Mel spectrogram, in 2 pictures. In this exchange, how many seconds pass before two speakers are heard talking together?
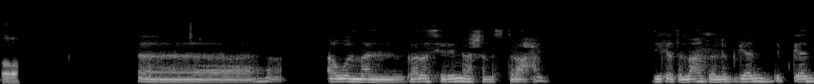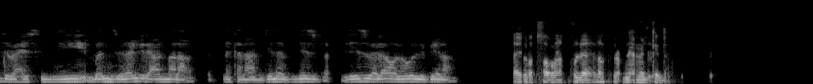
none

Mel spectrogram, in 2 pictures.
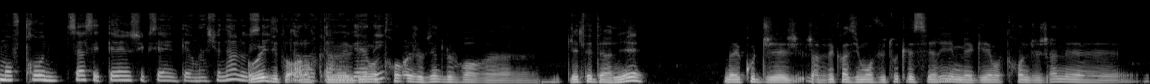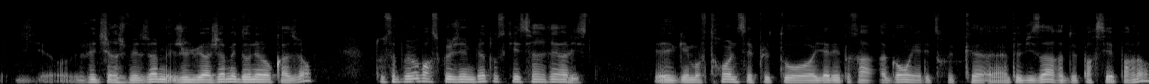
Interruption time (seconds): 2.5 s

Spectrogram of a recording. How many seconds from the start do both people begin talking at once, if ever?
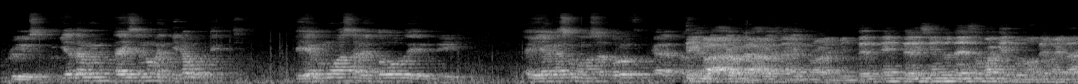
6.8 s

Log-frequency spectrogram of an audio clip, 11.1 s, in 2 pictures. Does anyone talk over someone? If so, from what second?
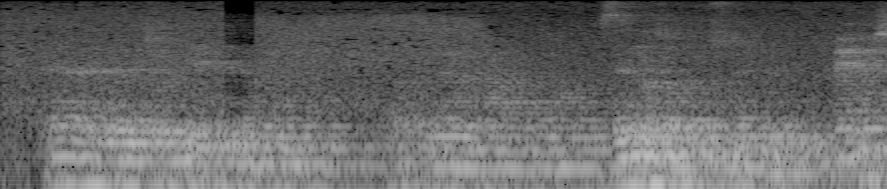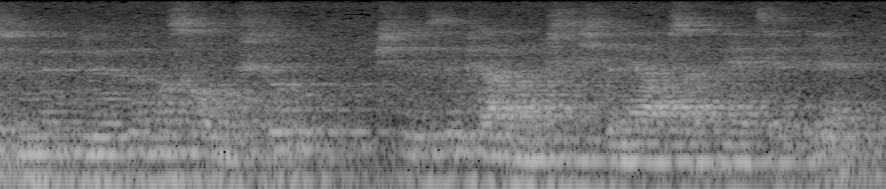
none

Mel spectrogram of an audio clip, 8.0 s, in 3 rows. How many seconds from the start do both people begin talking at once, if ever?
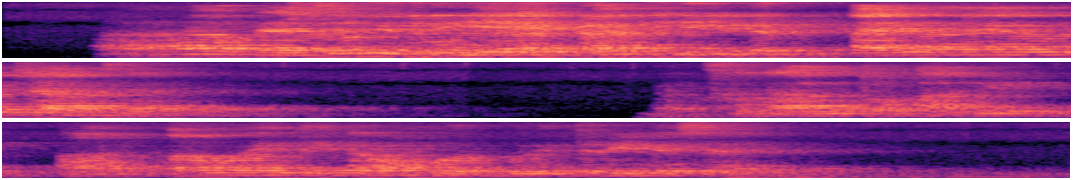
0.7 s

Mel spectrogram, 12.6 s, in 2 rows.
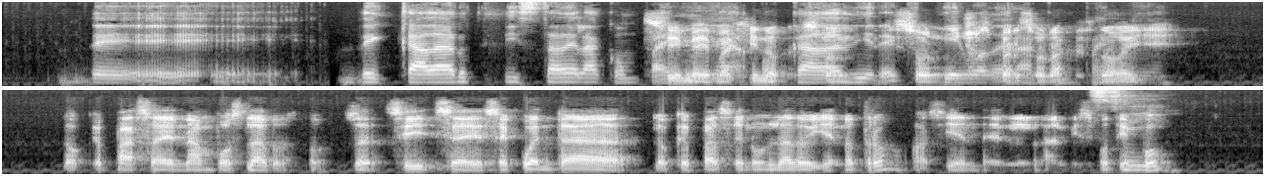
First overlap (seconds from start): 3.2 s

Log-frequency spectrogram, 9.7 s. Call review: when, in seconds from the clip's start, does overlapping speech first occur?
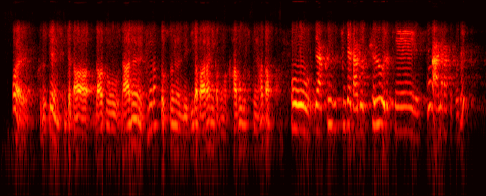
none

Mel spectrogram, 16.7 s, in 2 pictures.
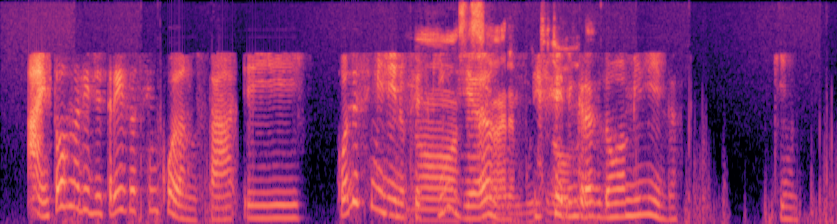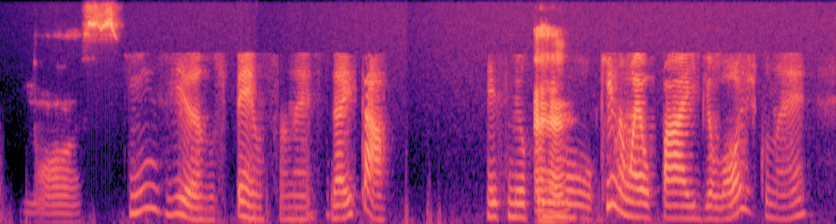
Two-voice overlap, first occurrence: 4.1 s

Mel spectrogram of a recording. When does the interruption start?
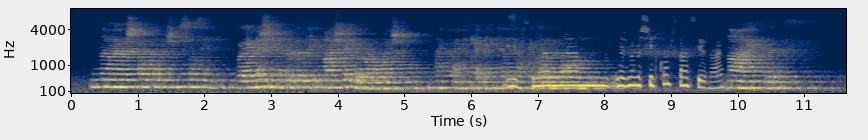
5.3 s

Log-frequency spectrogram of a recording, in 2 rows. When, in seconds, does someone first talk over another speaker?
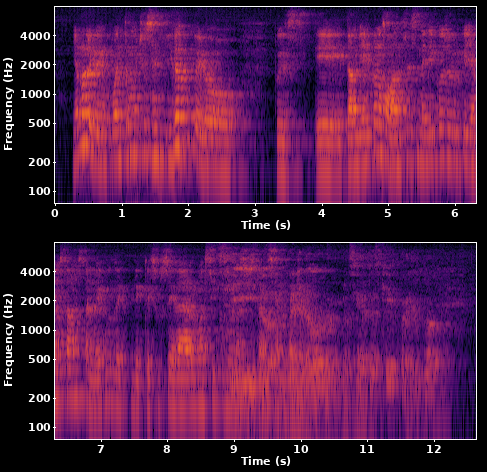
8.8 s

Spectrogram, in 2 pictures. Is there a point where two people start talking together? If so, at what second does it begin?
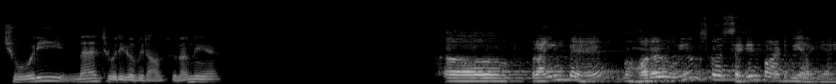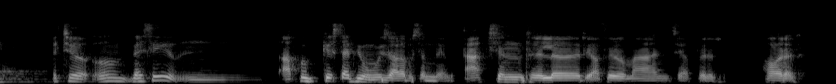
none

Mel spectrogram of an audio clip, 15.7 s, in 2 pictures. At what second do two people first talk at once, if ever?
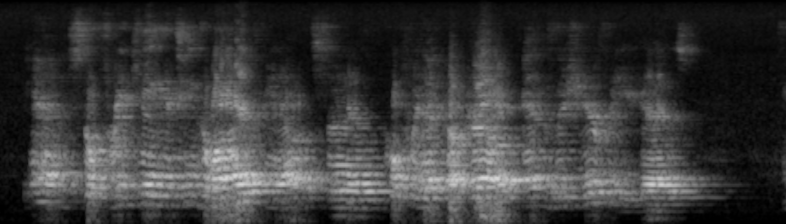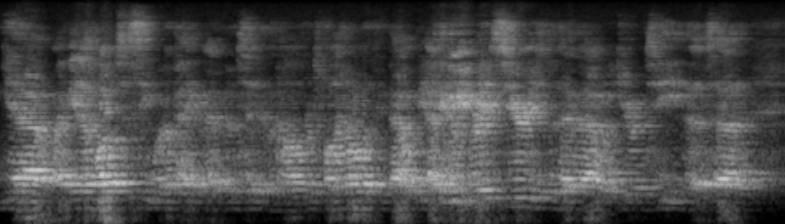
none

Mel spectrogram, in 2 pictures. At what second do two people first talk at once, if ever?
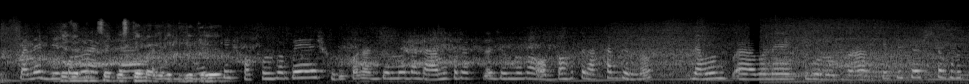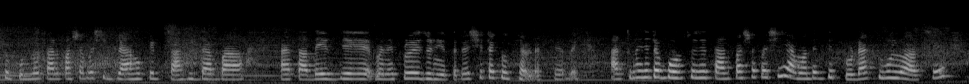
0.5 s

